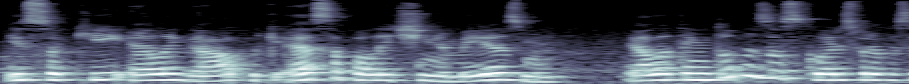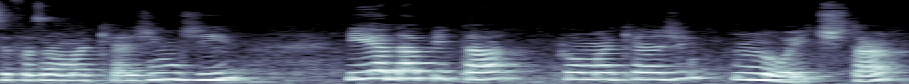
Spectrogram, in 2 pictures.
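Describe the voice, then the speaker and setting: Casual tutorial host: young woman, voice hoarse from a cold, recorded in a roomy bedroom with faint noise. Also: sits high, normal speed, warm tone. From Brazil. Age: young adult. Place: small bedroom, indoors. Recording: roomy echo with background noise.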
